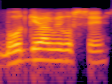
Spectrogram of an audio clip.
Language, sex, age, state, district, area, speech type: Assamese, male, 18-30, Assam, Biswanath, rural, conversation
